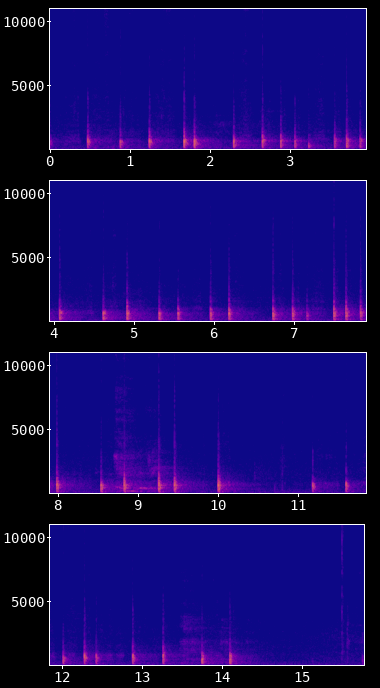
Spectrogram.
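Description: Writing on a board during a lecture on dynamic programming: many quick taps and strokes come in irregular bursts, separated by short pauses.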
